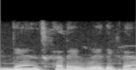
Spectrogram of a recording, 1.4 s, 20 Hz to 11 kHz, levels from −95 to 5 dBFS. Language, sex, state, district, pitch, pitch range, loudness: Hindi, female, Bihar, Sitamarhi, 195 Hz, 195-200 Hz, -11 LUFS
